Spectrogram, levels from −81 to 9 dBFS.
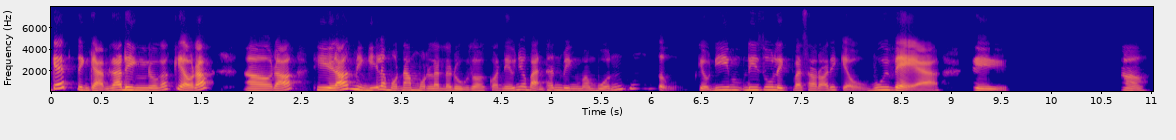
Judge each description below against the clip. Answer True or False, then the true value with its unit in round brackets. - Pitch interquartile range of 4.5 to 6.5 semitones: True (5.1 semitones)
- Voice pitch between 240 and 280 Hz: False (215 Hz)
